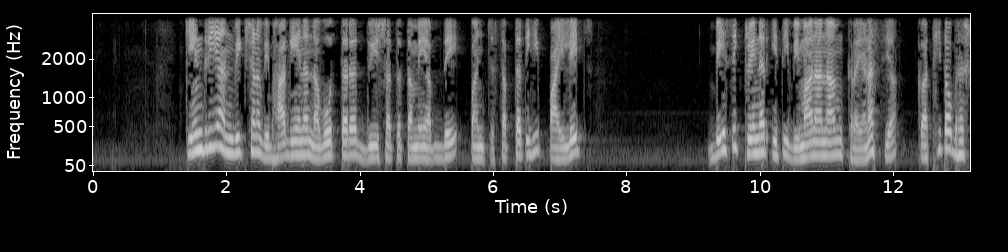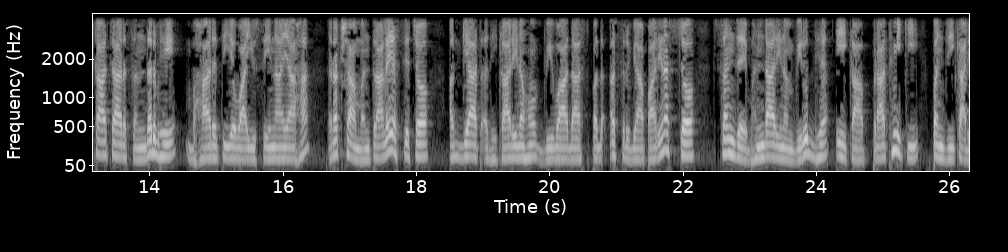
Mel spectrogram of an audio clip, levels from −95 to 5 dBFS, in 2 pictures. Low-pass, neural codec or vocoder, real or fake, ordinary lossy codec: 3.6 kHz; none; real; none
